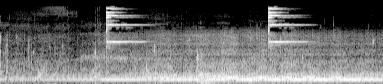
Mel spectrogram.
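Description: A bright chime rings twice.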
